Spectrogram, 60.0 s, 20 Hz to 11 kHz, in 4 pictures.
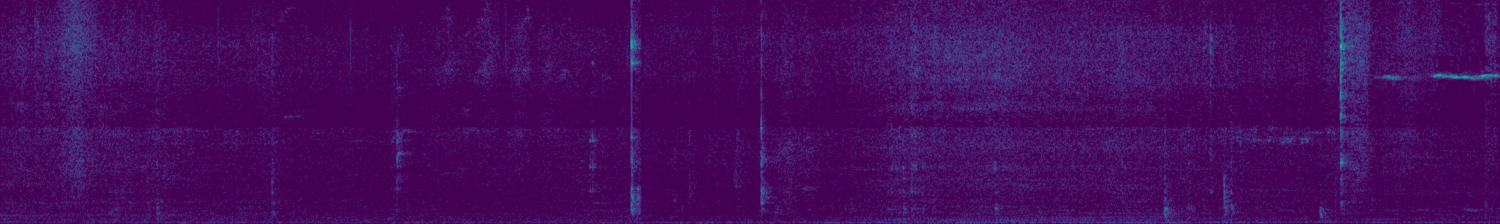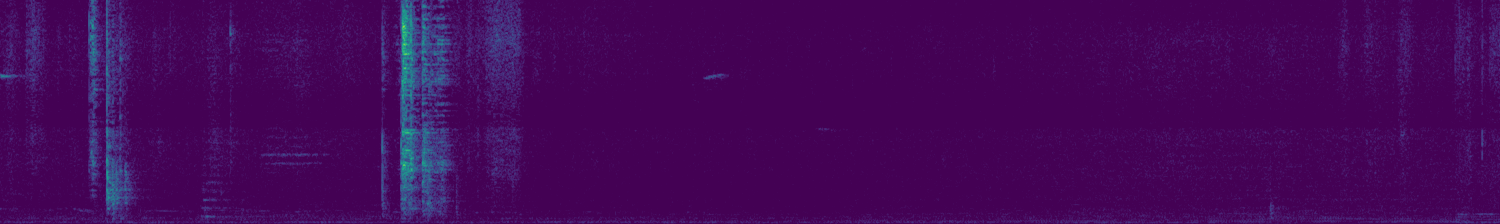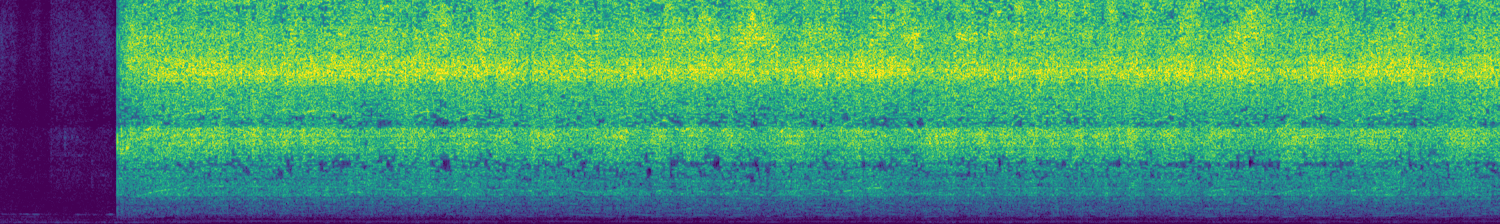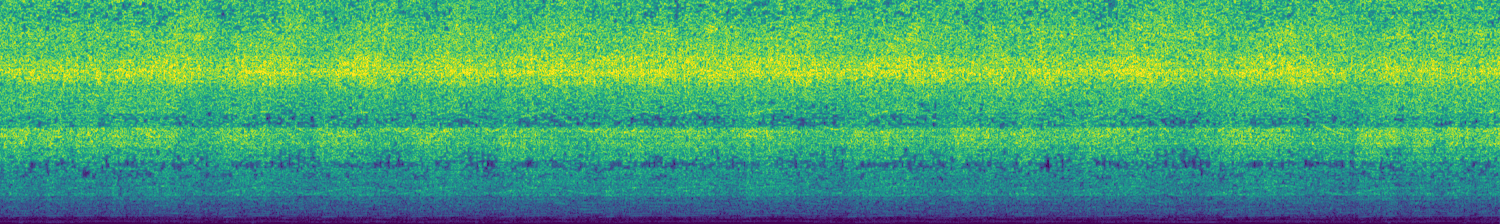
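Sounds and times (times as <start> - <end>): electric power tool running: 31.2 - 60.0.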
